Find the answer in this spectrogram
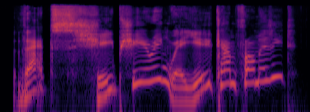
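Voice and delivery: astonished disbelief, voice pitched very high. Narrator reading a shearer who watched Rincewind, in a stunned voice. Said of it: "in a stunned voice".

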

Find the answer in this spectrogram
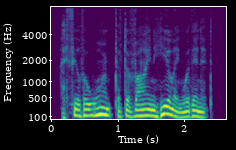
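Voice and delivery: ordinary delivery

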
